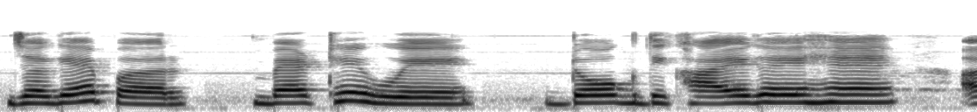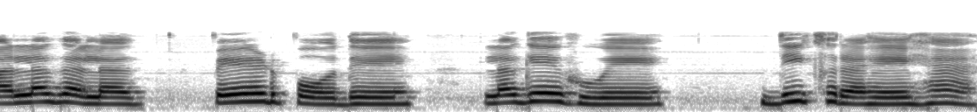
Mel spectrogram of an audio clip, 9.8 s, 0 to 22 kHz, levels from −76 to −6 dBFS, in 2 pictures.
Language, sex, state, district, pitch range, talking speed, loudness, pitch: Hindi, female, Haryana, Jhajjar, 210-255 Hz, 105 wpm, -13 LUFS, 230 Hz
